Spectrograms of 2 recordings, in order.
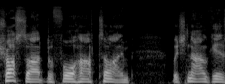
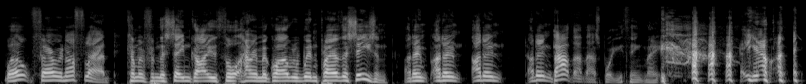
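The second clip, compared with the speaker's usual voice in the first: normal talking voice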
